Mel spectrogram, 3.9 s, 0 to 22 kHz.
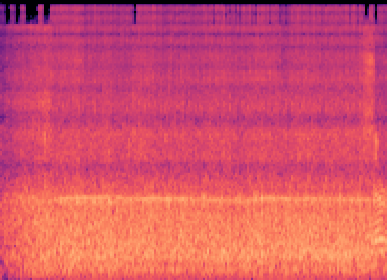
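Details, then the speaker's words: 2007 Ford F750 5.9 Cummins diesel after replacing injector to cure miss and protecting rubbing wiring: steady even idle, constant drone, no skipping; check engine light stays off. "sounds a lot better yeah sound good it's all back together run good sounds good check engine lights stayin off"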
